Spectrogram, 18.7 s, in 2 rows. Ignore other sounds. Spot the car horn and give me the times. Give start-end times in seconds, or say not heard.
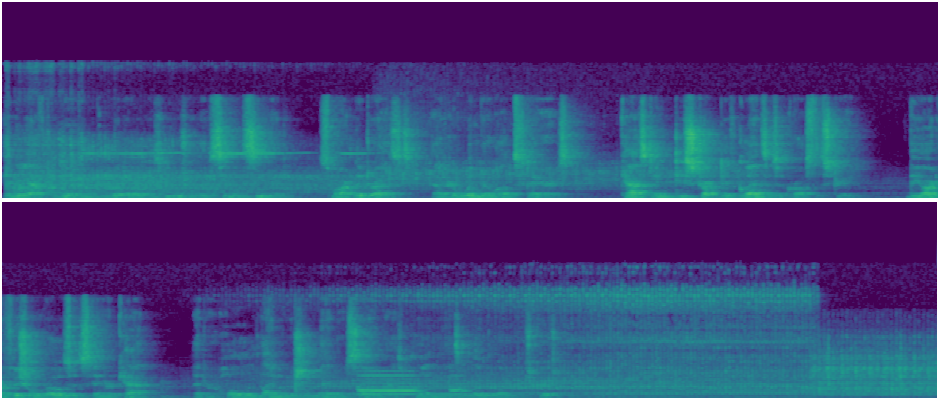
12.8-14.1.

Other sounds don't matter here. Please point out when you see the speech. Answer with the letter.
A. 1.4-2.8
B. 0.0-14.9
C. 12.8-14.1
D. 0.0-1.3
B.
